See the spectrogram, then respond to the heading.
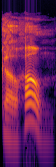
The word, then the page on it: go home: British English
